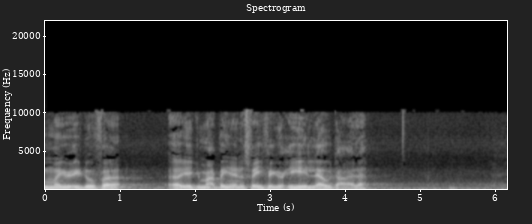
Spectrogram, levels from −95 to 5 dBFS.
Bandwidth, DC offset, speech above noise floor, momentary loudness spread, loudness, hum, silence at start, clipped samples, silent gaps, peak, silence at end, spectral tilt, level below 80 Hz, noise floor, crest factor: 11 kHz; under 0.1%; 25 dB; 8 LU; -20 LUFS; none; 0 s; under 0.1%; none; -2 dBFS; 0.15 s; -7 dB/octave; -42 dBFS; -43 dBFS; 18 dB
